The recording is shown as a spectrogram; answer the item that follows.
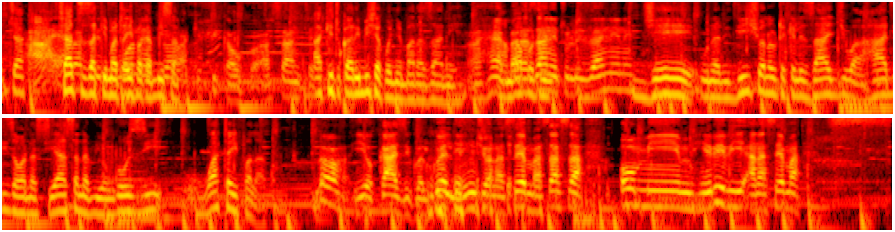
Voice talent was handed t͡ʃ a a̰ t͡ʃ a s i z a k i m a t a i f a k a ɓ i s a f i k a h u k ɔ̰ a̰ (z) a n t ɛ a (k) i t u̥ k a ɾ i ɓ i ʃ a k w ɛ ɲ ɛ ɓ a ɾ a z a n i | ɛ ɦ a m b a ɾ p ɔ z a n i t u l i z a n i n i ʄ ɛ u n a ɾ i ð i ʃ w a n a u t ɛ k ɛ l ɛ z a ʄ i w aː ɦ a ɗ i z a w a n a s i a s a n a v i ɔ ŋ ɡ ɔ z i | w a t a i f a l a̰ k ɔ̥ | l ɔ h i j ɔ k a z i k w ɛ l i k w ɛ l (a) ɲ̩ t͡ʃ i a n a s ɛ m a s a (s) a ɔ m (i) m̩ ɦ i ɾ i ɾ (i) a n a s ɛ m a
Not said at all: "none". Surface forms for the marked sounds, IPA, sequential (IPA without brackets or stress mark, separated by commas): s, k, i, s, i, i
